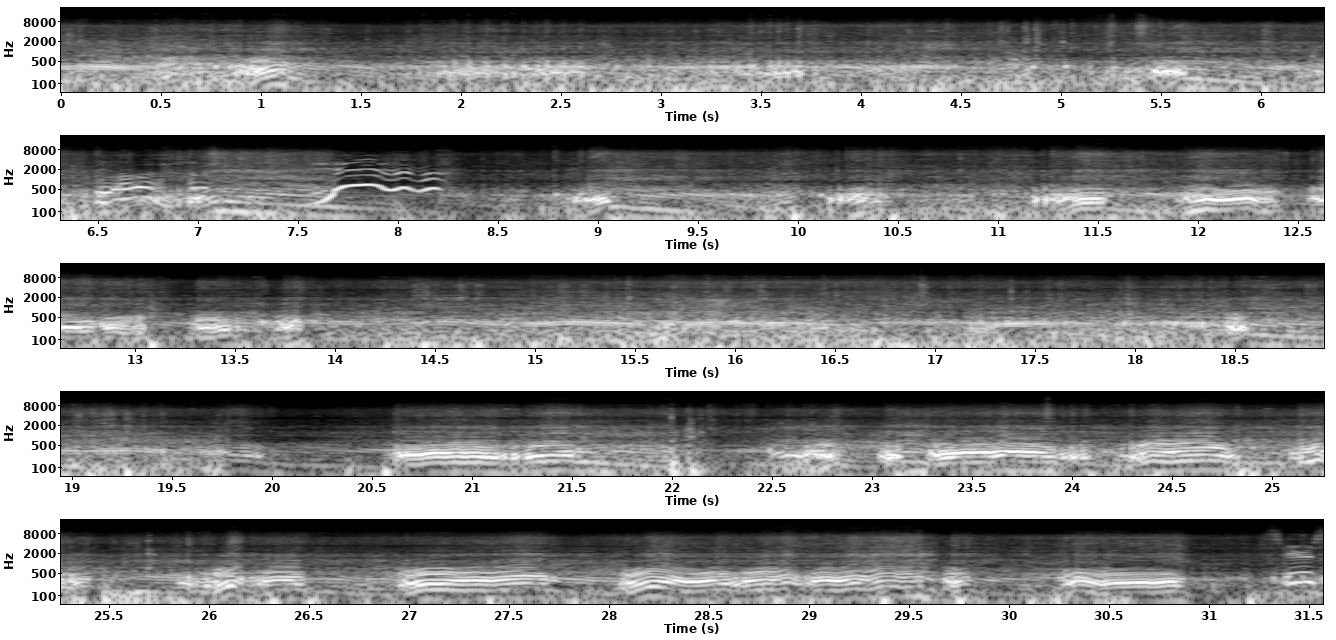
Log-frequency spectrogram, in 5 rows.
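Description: Yamaha YZ250 two-stroke dirt bike engine, heard from on the bike, revving up and down under the rider's throttle. The pitch climbs steeply about eight seconds in, dips briefly around twenty seconds, then rises and falls quickly and repeatedly.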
